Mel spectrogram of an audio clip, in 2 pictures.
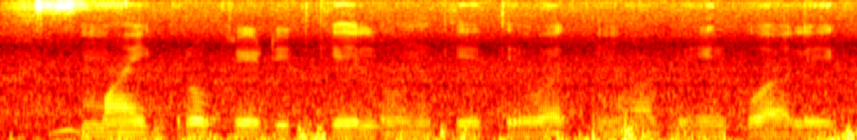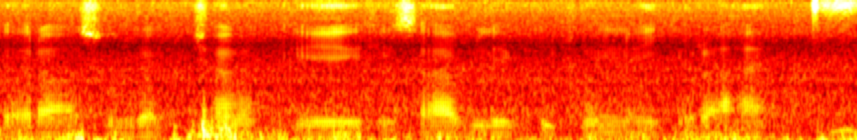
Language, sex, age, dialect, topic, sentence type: Chhattisgarhi, male, 18-24, Western/Budati/Khatahi, banking, statement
